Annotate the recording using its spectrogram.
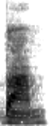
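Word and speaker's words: balm: और बाम यहां भी एल साइलेंट है।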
